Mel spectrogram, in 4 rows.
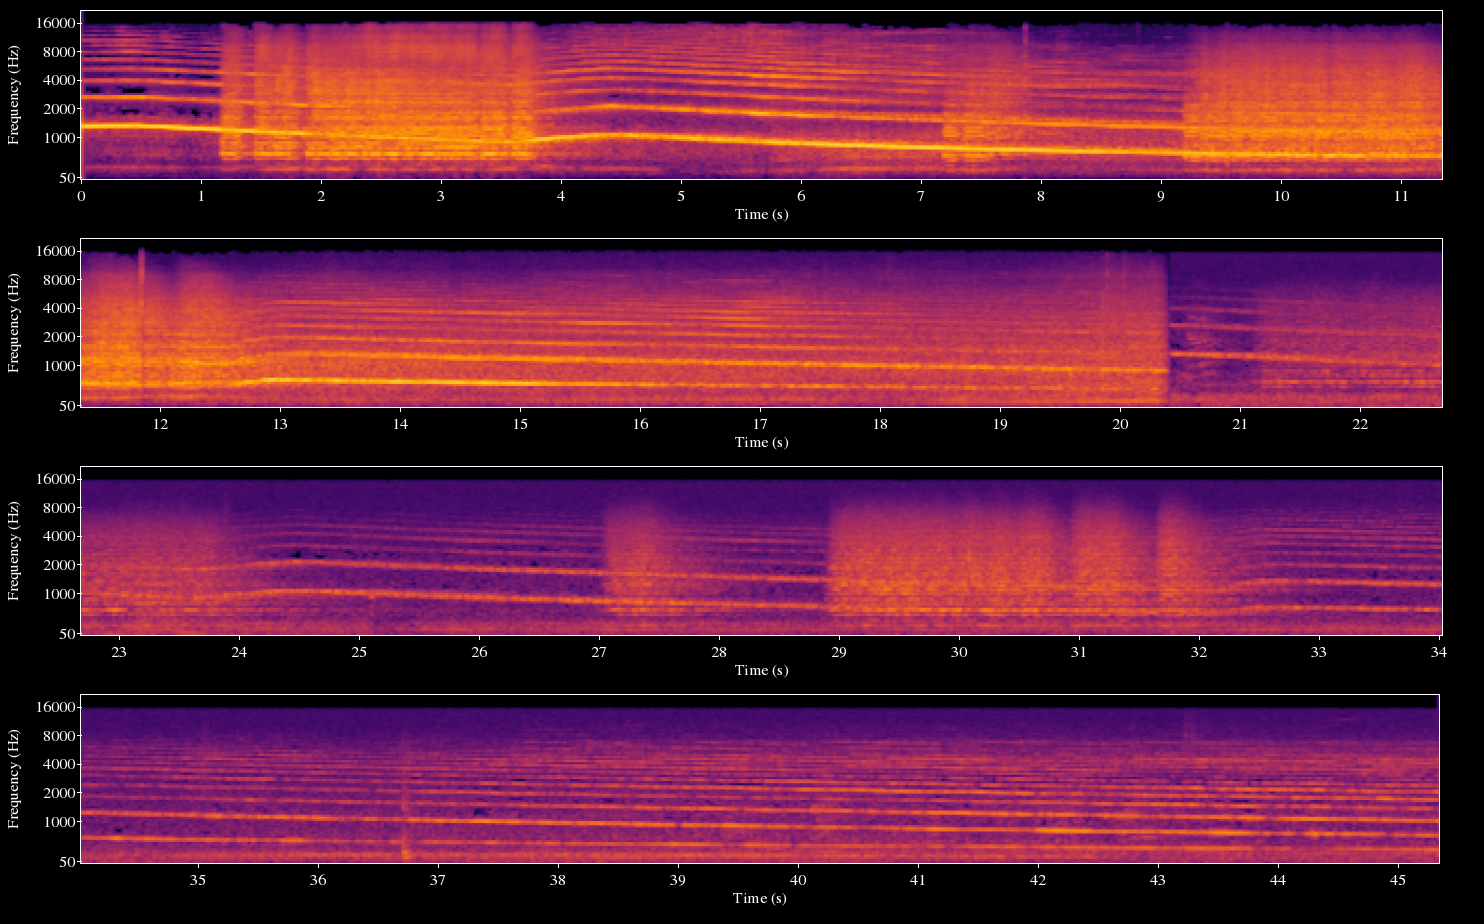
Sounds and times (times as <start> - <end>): Fire engine, fire truck (siren): 0.0 - 45.3.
